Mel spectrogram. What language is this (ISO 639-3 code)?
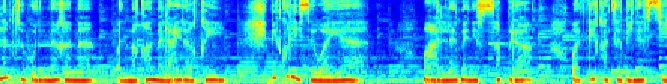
ara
